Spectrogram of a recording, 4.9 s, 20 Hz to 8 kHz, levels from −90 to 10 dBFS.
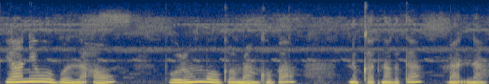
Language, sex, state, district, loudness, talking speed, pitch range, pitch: Garo, female, Meghalaya, South Garo Hills, -13 LUFS, 85 wpm, 225-260 Hz, 235 Hz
